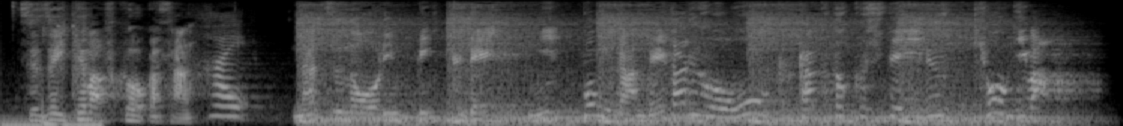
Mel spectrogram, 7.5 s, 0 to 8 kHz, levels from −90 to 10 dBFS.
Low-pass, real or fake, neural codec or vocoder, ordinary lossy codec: none; real; none; none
